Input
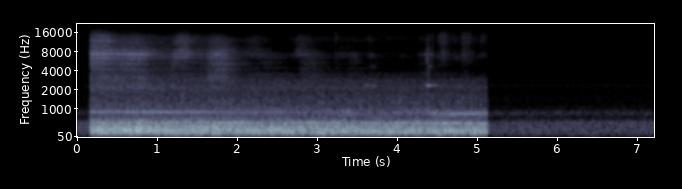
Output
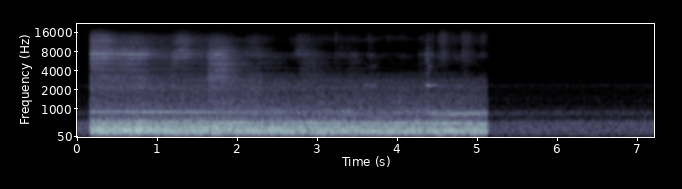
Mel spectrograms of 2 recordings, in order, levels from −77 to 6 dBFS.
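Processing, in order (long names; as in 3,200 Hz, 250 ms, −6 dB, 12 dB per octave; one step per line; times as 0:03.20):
0:01.64–0:02.32: parametric band 3,800 Hz +4 dB 2.3 octaves
level +4.5 dB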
